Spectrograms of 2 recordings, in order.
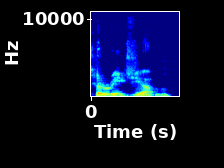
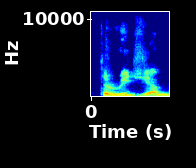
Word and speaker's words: pterygium: there's an eye condition called pterygium um which is actually spelled with a p but it's a growth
